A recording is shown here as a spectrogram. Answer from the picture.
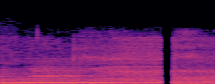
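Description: Steady background hum and room noise with no distinct event, broken near the end by a split-second total dropout where the recording is cut.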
